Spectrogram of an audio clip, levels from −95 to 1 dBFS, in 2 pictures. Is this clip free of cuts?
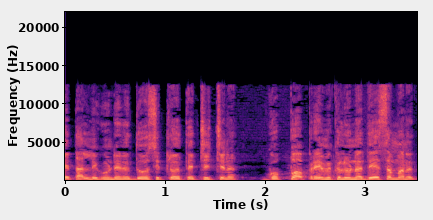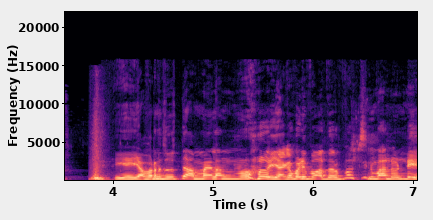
yes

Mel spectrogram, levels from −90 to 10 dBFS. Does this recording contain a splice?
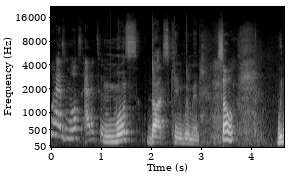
yes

